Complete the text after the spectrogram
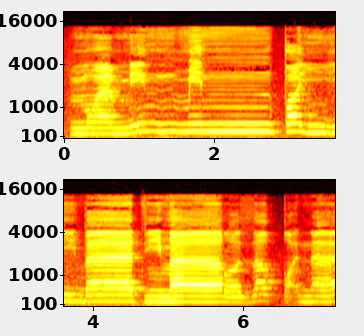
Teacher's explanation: Min tekan dekat belakang gigi, dia disebut dengan ikhfa hakiki.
